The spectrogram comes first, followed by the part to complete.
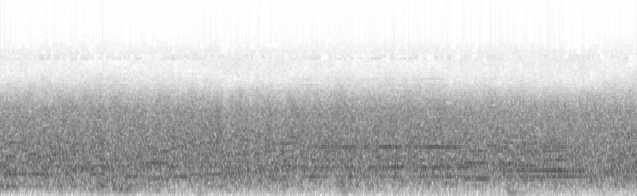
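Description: Opera house audience making a steady, dense wash of applause and voices, with a few brief pitched calls rising out of it.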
